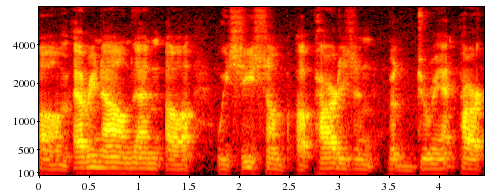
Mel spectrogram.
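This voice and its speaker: Against noticeable background noise, a man with an American accent speaks at a moderate pace in a very deep, low pitch. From Pittsfield, Massachusetts. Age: 70s. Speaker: local election candidate. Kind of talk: interview.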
